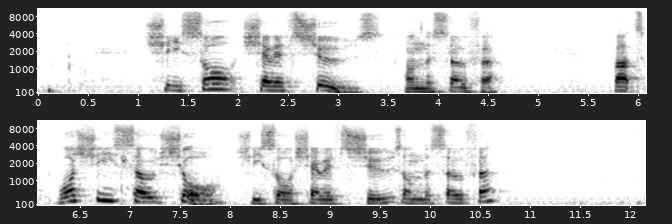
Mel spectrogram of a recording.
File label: tongue twisters, read listen repeat, she saw sherif's shoes on the sofa; trabalenguas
